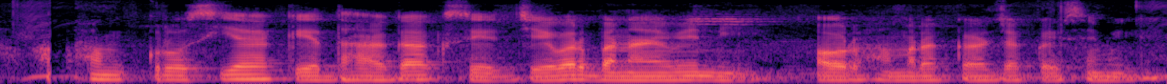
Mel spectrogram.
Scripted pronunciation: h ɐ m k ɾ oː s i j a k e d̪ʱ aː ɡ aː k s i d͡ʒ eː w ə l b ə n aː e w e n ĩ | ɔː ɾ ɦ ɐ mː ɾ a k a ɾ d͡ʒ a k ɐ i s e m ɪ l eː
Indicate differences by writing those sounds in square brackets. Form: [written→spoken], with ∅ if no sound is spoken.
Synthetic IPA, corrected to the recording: h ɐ m k ɾ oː s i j a k e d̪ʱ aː ɡ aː k s [i→e] d͡ʒ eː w ə [l→ɾ] b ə n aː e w e n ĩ | ɔː ɾ ɦ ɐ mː ɾ a k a ɾ d͡ʒ a k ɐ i s e m ɪ l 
